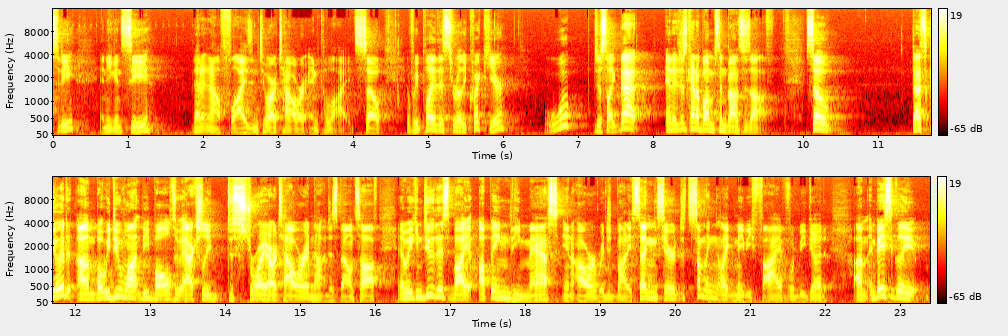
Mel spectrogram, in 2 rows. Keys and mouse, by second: 0.4 Right, 0.9 Right, 1.4 Right, 2.1 Right, 3.7 Right, 5.5-7.5 drag, 18.2-21.5 drag.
